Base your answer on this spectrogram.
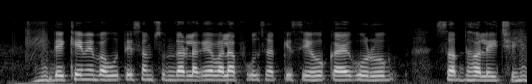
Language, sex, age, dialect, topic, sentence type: Magahi, male, 18-24, Western, agriculture, statement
